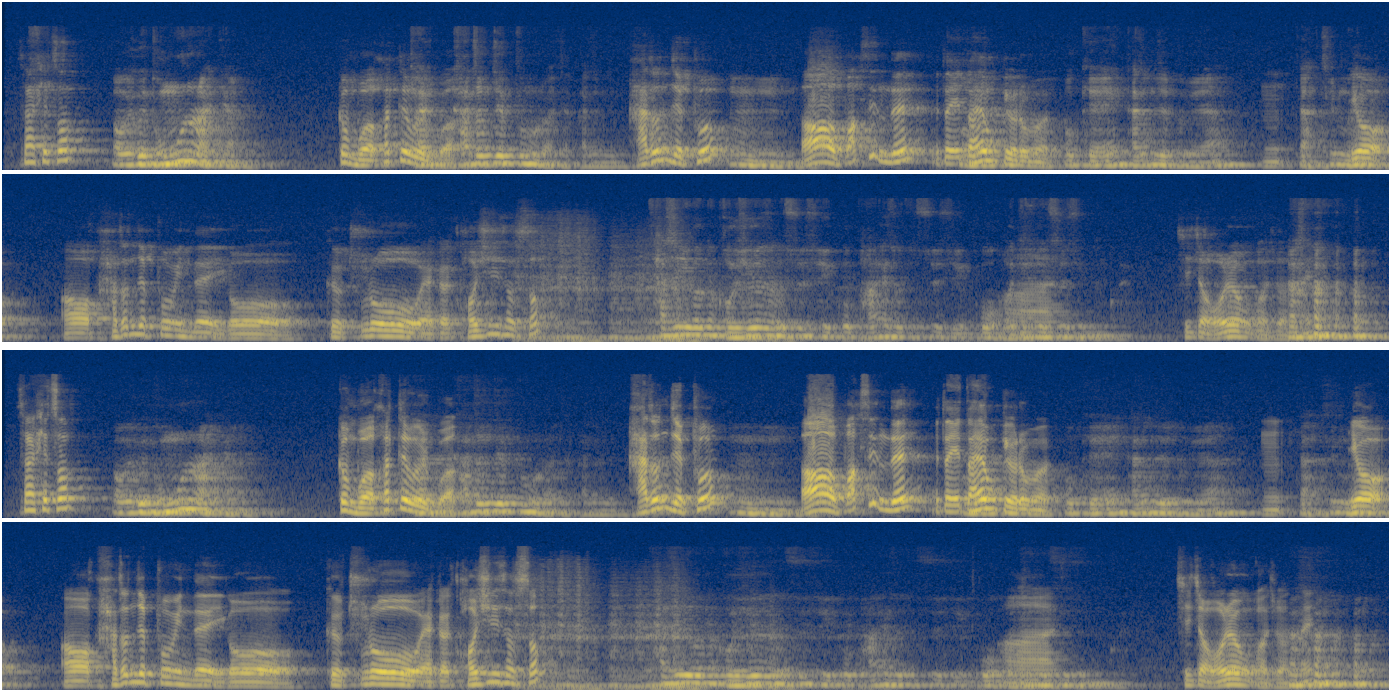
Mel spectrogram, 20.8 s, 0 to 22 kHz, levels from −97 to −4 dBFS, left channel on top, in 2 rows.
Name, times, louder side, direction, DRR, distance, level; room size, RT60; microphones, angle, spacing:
voice 1, 0.1-0.5 2.5-3.4 4.7-5.4 6.0-7.9 9.5-9.6 10.1-10.4 10.8-12.6 12.8-14.4 17.9-18.3 19.2-20.3, right 4 dB, 70° right, 11 dB, 1.0 m, -24 dB
voice 2, 0.8-1.8 3.1-4.6 5.4-6.0 7.2-7.4 8.0-9.3 9.7-10.2 15.3-18.8 20.0-20.7, equal, 75° left, 3 dB, 2.2 m, -30 dB
sound 1, 14.2-18.4, right 1 dB, 25° right, 3.1 m, -41 dB
21.0 x 10.0 x 4.2 m, 0.79 s
head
